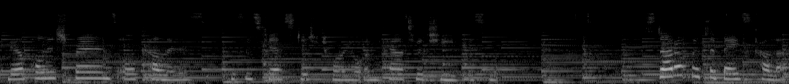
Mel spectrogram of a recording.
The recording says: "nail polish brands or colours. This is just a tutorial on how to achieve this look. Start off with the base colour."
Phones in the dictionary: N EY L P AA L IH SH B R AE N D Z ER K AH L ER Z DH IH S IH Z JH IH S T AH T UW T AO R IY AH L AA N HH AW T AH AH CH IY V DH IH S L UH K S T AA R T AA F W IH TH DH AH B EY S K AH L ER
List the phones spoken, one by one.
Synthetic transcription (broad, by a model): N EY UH P AA L IH SH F R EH N D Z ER K AH L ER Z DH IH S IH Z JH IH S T AH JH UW T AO R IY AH L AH N HH AW T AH AH CH IY V DH IH S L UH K S T AA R T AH P W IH DH AH B EY S K AH L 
